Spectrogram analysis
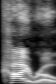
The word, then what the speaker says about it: Cairo: In Illinois, the town of Cairo is pronounced ko, not like the one in Egypt.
